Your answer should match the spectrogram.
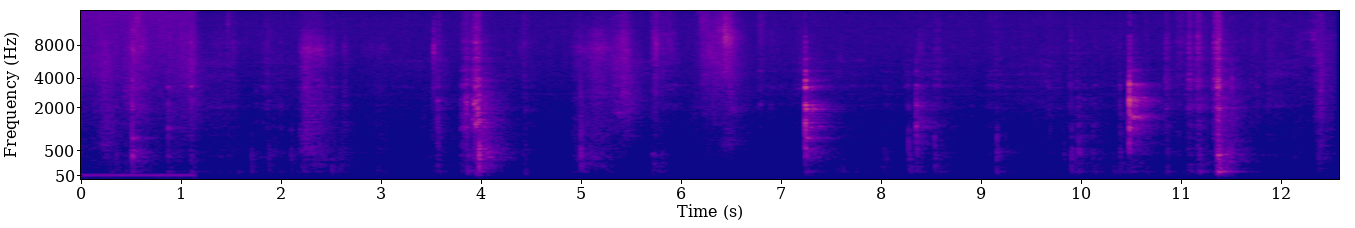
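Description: Wooden bench parts being dry-fitted by hand: stringers with sliding-dovetail ends set and slid into the shaped leg pieces, giving a string of separate wooden knocks and rubs, the loudest about four seconds in. A low hum cuts off suddenly about a second in.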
